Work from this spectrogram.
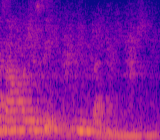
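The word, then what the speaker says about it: Gnetum: And for this Nitopsida, example is the Niton. You can see here the G is silent.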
